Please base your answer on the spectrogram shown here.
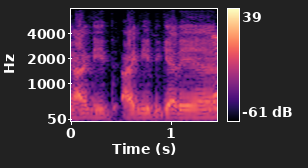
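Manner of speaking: ordinary talk, nothing marked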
